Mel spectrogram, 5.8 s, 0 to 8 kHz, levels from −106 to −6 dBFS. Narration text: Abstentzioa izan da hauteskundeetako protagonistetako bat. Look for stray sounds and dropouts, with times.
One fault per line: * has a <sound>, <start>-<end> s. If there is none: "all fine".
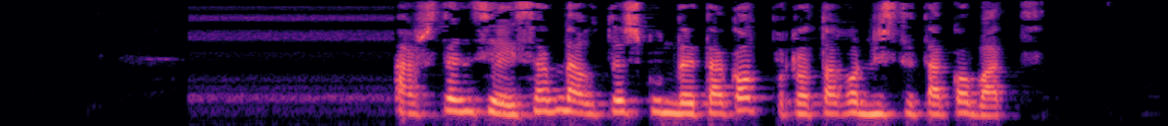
all fine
